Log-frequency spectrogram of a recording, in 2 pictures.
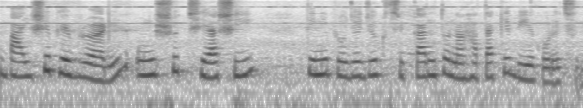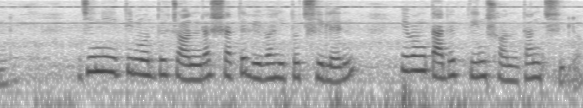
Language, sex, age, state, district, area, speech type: Bengali, female, 60+, West Bengal, Kolkata, urban, read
